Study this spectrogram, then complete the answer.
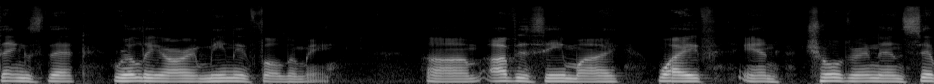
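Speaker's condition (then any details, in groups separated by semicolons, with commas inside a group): ALS; onset in one foot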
